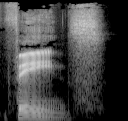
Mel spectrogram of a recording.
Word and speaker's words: Fiennes: Okay, I do want to mention, believe it or not, it's Rafe Fiennes. – Rafe? – He does not pronounce it Ralph. He pronounces his name Rafe and his last name Fiennes.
